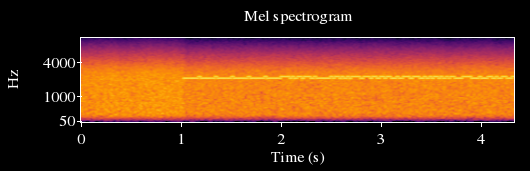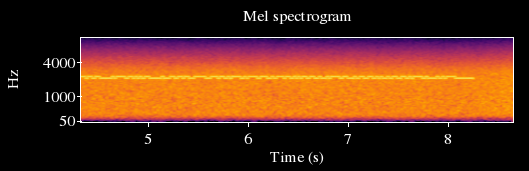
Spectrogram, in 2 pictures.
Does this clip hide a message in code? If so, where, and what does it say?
Yes: RTTY (45.45 baud, 170 Hz shift) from 1.0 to 8.2 s, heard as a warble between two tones, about 2200 Hz centre, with radio static. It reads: DE LANDBOUW VERVULT EEN SPECIFIEKE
